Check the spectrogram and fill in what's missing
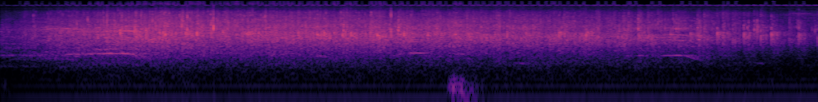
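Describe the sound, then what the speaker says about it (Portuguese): A church congregation bursts into sustained applause and clapping, a dense crowd sound that swells quickly and holds steady, with some voices mixed in. "Aplauda o Senhor, diga aleluia."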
